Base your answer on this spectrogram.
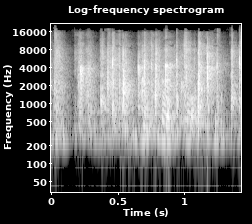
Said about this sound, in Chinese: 我用了一个非常重要的这个综艺剪辑的技巧，就是掌声接一下。对，就当你就是有一个剪辑点，对，可能需要掌声接一下啊。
